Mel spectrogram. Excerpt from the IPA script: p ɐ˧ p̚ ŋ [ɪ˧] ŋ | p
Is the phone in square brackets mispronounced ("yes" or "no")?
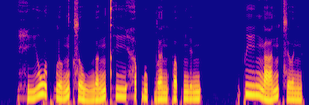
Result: no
